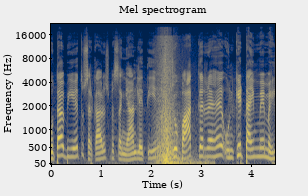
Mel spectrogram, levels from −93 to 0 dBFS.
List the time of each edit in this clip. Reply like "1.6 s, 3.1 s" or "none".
2.3 s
